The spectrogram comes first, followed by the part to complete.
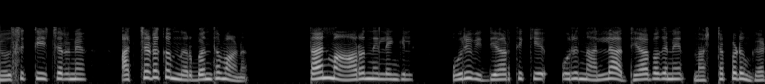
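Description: Aliasing throughout: downsampling without filtering folded energy above 6 kHz back as gritty, metallic sibilants, and spectrogram energy runs hard to that edge, fitting a 12 kHz rate.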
